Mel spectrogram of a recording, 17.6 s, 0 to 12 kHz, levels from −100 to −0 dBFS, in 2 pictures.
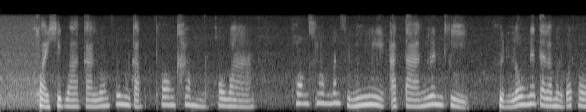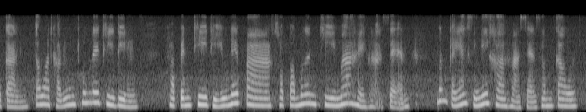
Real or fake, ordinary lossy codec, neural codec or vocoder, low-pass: real; none; none; 7.2 kHz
